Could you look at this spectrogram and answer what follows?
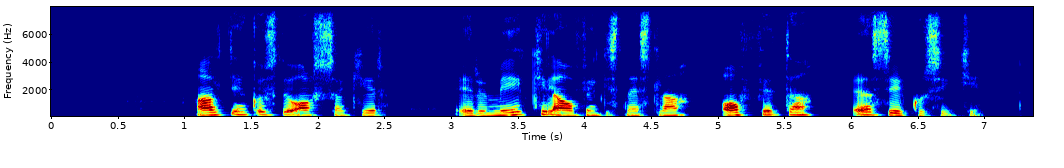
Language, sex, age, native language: Icelandic, female, 50-59, Icelandic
